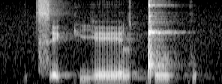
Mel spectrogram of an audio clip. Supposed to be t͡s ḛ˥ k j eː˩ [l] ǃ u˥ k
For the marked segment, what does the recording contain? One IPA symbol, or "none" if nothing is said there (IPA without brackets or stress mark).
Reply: l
